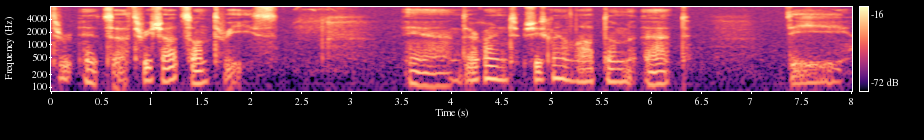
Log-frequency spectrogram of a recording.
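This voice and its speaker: A very slow whisper, broken by long, frequent pauses. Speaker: tabletop wargame player. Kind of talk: casual chat during game. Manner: whispering.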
